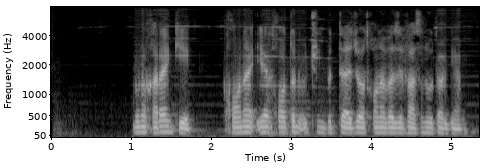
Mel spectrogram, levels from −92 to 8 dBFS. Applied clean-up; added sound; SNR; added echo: neural separator model SepFormer DNS4.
